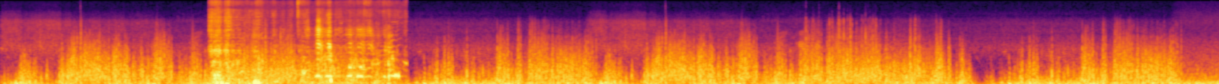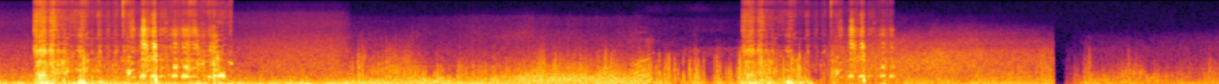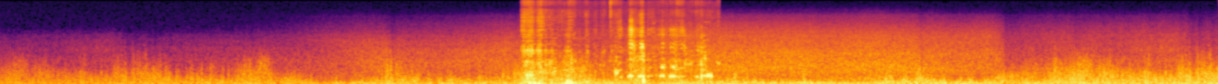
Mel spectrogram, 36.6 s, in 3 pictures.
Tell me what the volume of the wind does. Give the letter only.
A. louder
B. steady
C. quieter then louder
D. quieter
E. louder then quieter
C.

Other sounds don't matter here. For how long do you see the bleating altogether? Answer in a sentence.
The bleating can be heard for 8 seconds in total.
